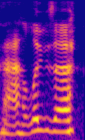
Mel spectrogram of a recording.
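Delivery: mock childish sneer; playground taunt. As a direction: gloat as you pass. Kid taunts as he passes.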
